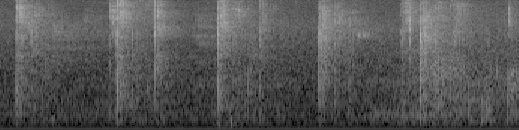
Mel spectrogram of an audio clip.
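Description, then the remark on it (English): Water drips in a cave on a tour route, five sharp, bright plinks falling at a steady pace about half a second apart, each fading quickly into a soft hiss, captured on a recorder. The drips are fairly quiet, with no talking. “After climbing a decent chunk of them, I try to capture a particularly good cave drip on my recorder.”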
